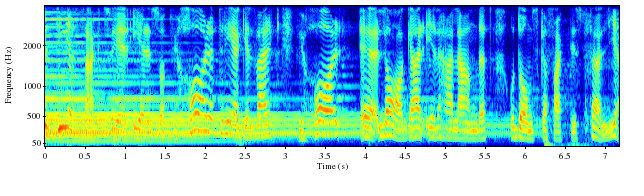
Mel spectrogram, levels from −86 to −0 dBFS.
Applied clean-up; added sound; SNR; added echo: none; Guitar; 4 dB; none.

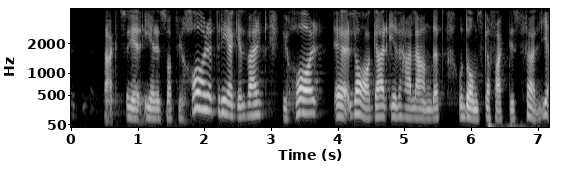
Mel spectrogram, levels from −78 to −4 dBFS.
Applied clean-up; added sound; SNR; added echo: neural mask model DeepFilterNet 3.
